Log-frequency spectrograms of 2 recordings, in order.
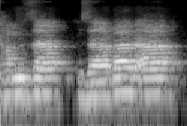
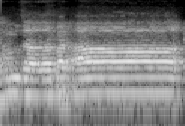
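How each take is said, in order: First: The final vowel is short and even. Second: The final vowel is drawn out long. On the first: The speaker calls it right. "Normal तरीके से पढ़ना है" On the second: The speaker calls it wrong. "लंबा से मुराद हमज़ा ज़बर आ ऐसे नहीं पढ़ना"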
